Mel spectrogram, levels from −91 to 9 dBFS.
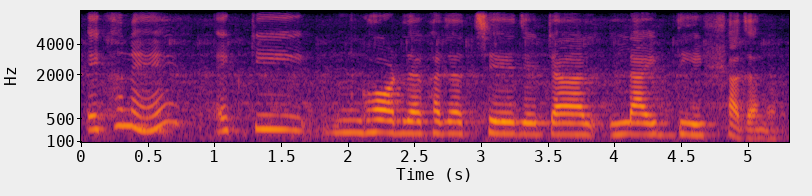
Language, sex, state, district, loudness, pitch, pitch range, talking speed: Bengali, female, West Bengal, Jhargram, -23 LUFS, 220 Hz, 205-275 Hz, 115 wpm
